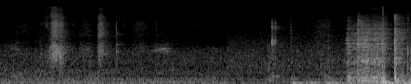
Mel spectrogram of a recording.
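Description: Faint rubbing and handling of a car seat cushion and its cover, with a couple of short scuffs. Louder low knocking and rumbling handling noise near the end.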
